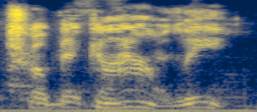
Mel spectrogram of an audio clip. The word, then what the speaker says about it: trabeculae: It is made up of a mesh-like network of tiny pieces of bone called trabeculae, pronounced trabeculae.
